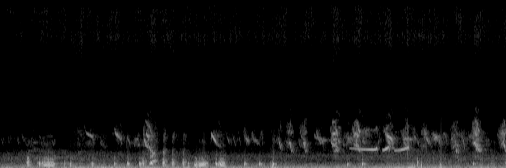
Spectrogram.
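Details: Brahma-breed hens and roosters kept as pet birds: steady low clucks mixed with many thin, high, peeping chirps that grow busier in the second half.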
